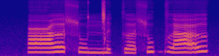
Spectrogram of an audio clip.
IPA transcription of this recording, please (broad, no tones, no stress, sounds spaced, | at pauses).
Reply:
ʕ ɜ ɬ u ŋ͡ǀ ɪ k ɜ ɬ u ɡ l a ə̯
